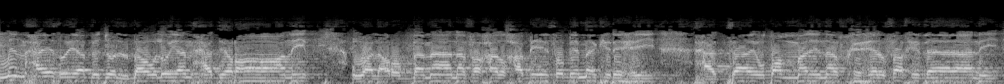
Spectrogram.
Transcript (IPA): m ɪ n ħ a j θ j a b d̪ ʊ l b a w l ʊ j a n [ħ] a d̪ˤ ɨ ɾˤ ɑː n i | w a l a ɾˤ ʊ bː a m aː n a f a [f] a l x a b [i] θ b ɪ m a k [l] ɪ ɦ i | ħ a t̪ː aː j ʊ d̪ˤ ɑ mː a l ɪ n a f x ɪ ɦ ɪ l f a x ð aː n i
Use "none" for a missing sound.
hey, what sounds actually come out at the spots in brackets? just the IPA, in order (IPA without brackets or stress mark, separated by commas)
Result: ħ, x, iː, ɾ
